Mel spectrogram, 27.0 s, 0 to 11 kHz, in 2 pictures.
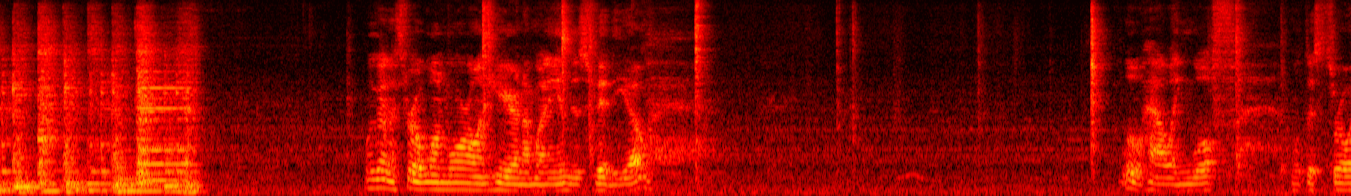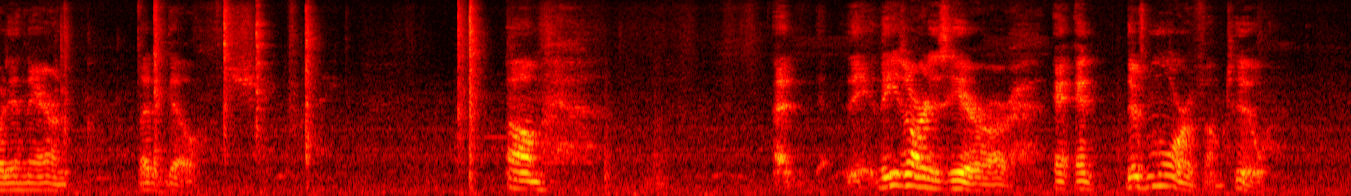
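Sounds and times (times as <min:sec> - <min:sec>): cd case clicking: 0:08.3 - 0:08.7, 0:18.1 - 0:18.4
man saying uh: 0:18.6 - 0:19.2.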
